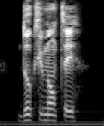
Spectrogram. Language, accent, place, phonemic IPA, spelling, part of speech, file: French, France, Lyon, /dɔ.ky.mɑ̃.te/, documenter, verb, LL-Q150 (fra)-documenter.wav
- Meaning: to document (to record in documents)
